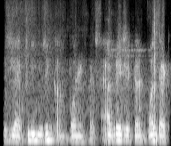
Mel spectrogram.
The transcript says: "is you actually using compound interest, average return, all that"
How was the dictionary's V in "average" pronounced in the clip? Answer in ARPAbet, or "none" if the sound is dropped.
V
